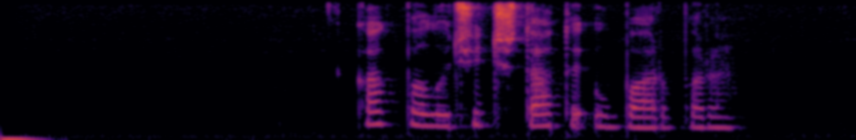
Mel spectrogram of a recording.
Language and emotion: Russian, neutral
